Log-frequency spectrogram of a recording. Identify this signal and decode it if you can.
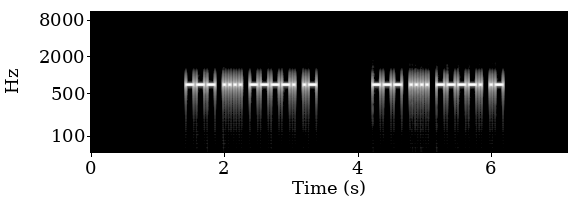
Morse code, heard as a keyed tone, about 30 wpm, 700 Hz. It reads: OH9A OH9A
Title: DXCC-100 Call Signs - 4 Characters - Repeated 2x - 30wpm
